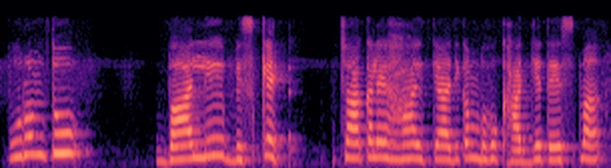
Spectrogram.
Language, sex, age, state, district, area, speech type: Sanskrit, female, 18-30, Karnataka, Uttara Kannada, rural, spontaneous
